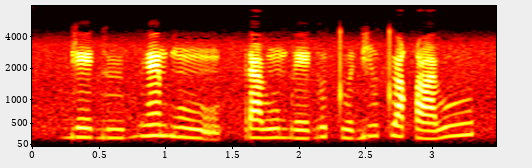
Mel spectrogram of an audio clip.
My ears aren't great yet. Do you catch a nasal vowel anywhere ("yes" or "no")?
yes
